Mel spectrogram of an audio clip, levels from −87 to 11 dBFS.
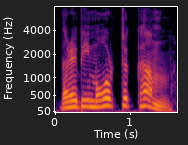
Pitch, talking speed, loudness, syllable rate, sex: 165 Hz, 185 wpm, -16 LUFS, 4.3 syllables/s, male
